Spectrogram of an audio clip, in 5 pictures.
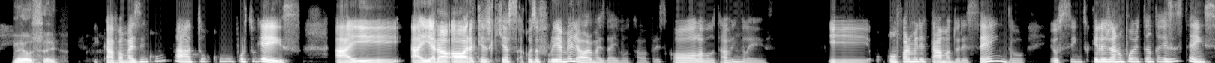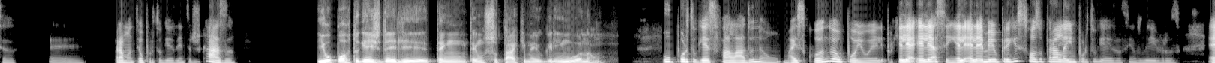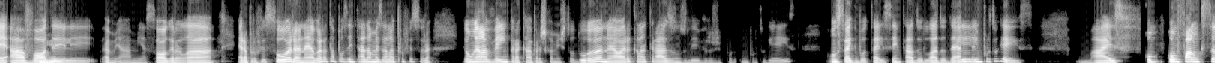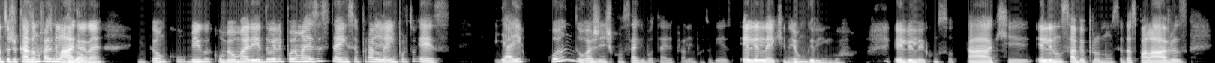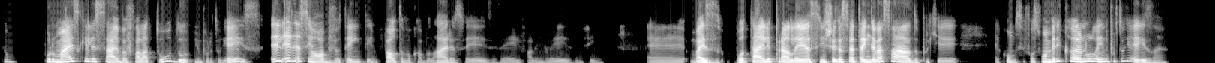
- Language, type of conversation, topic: Portuguese, podcast, Como escolher qual língua falar em família?
- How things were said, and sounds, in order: tapping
